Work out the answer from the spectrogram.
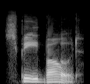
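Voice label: "speedboat", American English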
